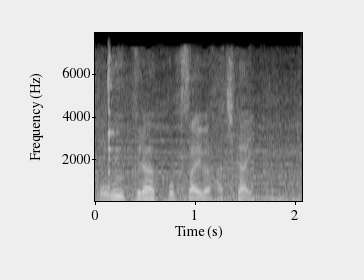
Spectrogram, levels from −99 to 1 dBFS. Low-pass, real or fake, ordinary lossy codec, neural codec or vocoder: 7.2 kHz; fake; AAC, 32 kbps; vocoder, 22.05 kHz, 80 mel bands, WaveNeXt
